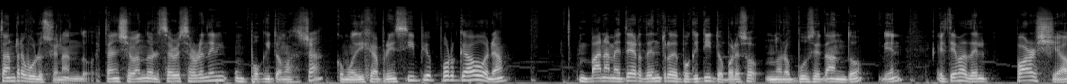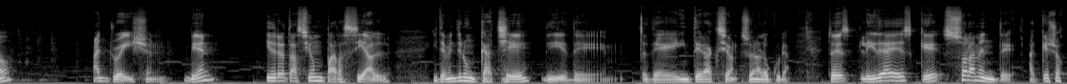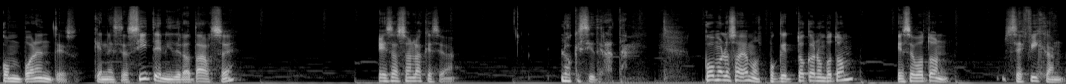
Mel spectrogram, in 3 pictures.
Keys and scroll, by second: 9.6-14.0 typing, 13.1 ctrl+s.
